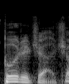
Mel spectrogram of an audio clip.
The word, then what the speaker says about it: Buttigieg: I've always gone with boot a judge. – Buddha judge.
